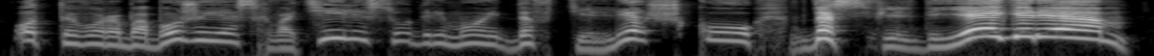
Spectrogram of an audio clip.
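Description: In an audio drama, an actor plays a garrulous, self-important provincial official who rambles through animated stories packed with filler phrases. His voice is high-pitched with big pitch swings and a slightly slow pace. The theatrical radio-play recording is clean studio sound with no echo.

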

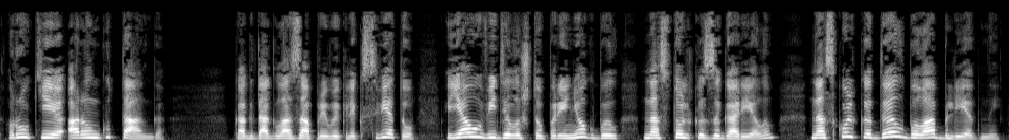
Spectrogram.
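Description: A woman giving scripted first-person narration of an audiobook at a measured, even pace. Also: mid-range voice, no echo, studio quality.

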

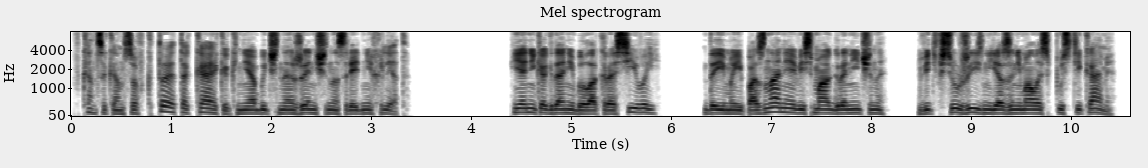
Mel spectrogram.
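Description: A man's voice: medium pitch, steady tone, brisk, no echo, clean studio sound, pitched above the performer's own voice, close to an everyday voice. A man voicing a lonely, self-doubting woman of forty who pleads tearfully in an audiobook reading.

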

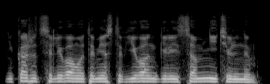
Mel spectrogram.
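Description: A man's voice: medium pitch, level tone, fast, warm tone, no echo, natural voice. A sly, genial old prisoner who teases with mild irony, played by a male reader. The voice sits a little above the reader's own and is recorded close and dry. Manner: mild, teasing and ironic.

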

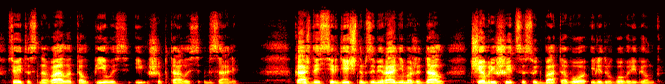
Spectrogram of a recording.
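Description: A man reading a classic novel aloud as an audiobook narrator, with expressive storytelling. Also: lowish voice, slightly rough. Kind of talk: scripted literary narration.

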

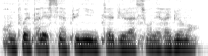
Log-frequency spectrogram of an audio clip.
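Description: A man's voice: mid-range voice, normal speed, mellow, breathy edge, natural voice. A man voicing a remorseful, indignant young noblewoman in an audiobook, pleading earnestly. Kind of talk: audiobook character voice.

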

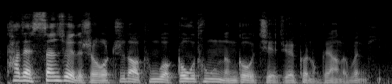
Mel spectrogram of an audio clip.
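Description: Fast, animated man giving a talk. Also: low-pitched. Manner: lively storytelling, acting out family dialogue. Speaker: parenting speaker. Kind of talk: public talk.

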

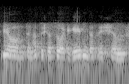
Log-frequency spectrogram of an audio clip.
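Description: A man's voice: medium pitch, fairly even intonation, brisk. A man in his twenties calling in to a radio show from his car, hesitantly telling his story over a phone line that sounds like a speakerphone. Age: 20s. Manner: hesitant, many filler sounds. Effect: caller on a phone line that sounds like a speakerphone. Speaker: caller. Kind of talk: caller recounting his story. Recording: echoey tinny phone line from a car, faint noise.

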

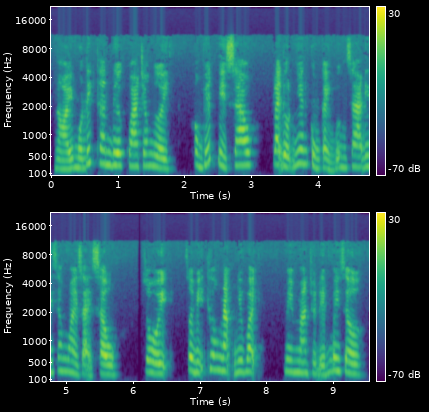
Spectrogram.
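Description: A woman voicing an anxious, devoted young maid in a storybook reading, speaking high and urgently. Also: extremely slow, hardly any pauses, no echo, full character voice. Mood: earnest.

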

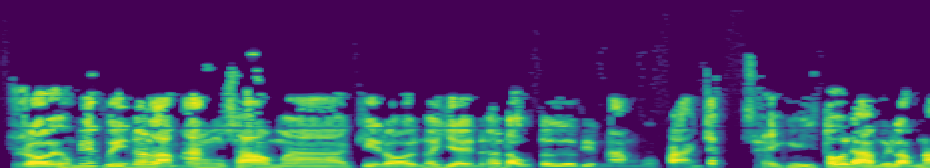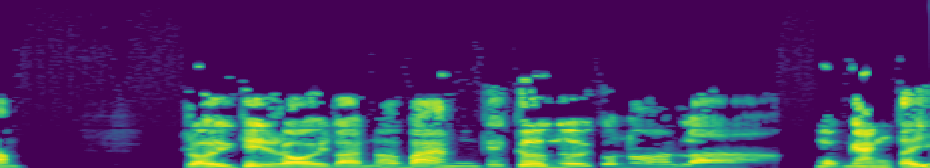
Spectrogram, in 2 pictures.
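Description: A middle-aged Buddhist monk tells stories in a dharma talk, lively and blunt whenever he acts out what was said. His voice sits fairly high with a husky edge. The recording is dry and close, with little room sound. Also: moderate pace, no room sound, muffled recording. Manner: animated, acts out quoted exchanges bluntly.

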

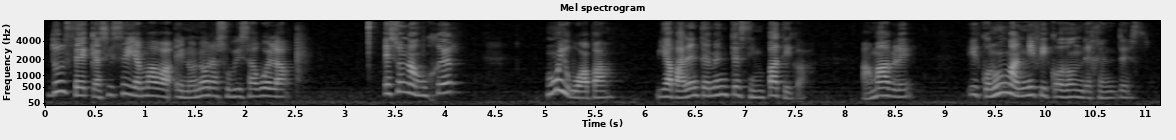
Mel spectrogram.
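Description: A woman telling a dark story as a dramatic narration, slowing down and building up on the tense moments. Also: fairly high pitch. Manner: expressive, slows and swells on dramatic moments.

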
